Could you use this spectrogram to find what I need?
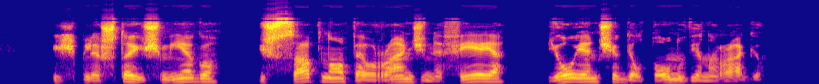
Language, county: Lithuanian, Alytus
